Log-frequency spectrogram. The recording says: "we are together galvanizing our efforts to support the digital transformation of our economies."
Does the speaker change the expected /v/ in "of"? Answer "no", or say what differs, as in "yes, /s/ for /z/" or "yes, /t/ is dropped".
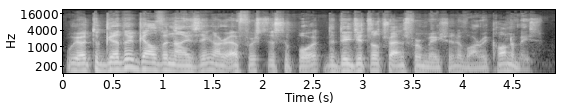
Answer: no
